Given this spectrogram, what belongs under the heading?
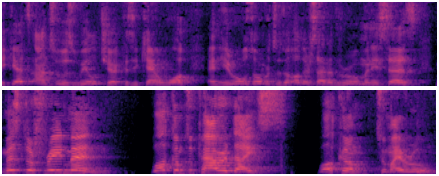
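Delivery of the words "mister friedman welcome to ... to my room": cheerful, upbeat, jolly, loud, very slow and drawn-out. Retelling a story where a wheelchair user welcomes a newcomer, imitating jolly Mr. Lefkowitz. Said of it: "He's so happy. He's so upbeat".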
